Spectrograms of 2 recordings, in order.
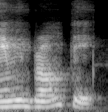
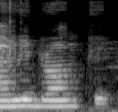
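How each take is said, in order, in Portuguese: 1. O E final de Brontë é pronunciado. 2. O E final de Brontë é mudo. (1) "tem um trema em cima do E" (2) "nunca vai falar Emily Brontë"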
